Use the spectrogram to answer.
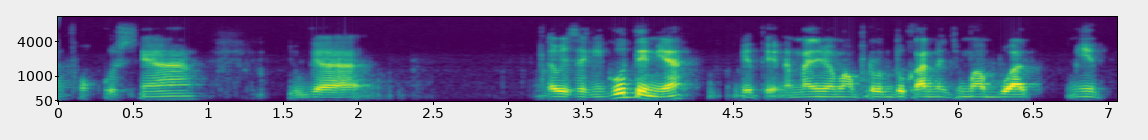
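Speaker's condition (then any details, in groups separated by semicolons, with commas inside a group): No condition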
